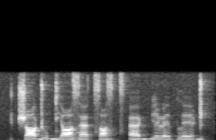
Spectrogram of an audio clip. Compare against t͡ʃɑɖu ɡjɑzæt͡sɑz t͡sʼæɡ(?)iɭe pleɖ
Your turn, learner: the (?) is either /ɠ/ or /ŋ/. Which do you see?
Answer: ɠ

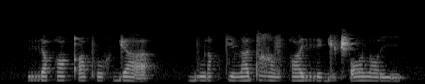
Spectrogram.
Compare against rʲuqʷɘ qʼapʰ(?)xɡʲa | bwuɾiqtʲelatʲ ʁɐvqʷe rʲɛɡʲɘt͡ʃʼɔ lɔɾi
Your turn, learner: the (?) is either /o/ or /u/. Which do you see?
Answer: o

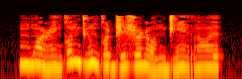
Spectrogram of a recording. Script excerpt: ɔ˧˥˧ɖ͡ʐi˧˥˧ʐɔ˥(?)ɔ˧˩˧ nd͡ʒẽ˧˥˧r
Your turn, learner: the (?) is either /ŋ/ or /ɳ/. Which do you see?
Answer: ɳ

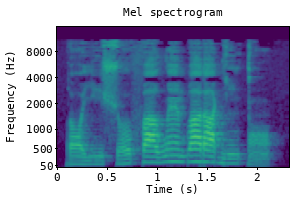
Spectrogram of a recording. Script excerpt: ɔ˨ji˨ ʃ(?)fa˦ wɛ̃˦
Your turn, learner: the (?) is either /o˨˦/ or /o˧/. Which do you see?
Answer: o˨˦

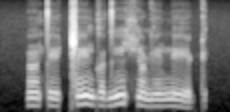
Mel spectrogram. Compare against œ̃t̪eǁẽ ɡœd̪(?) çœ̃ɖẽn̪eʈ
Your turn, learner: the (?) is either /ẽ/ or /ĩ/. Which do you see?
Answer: ĩ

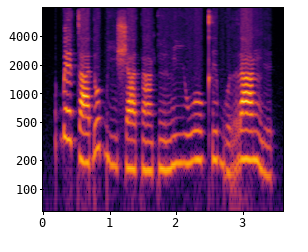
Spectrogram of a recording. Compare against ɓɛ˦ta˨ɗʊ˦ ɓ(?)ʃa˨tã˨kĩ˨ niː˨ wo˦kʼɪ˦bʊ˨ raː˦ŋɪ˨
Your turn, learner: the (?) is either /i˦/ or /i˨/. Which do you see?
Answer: i˨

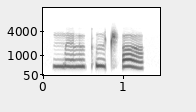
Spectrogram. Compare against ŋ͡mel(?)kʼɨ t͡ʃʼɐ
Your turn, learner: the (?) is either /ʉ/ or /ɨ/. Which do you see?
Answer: ʉ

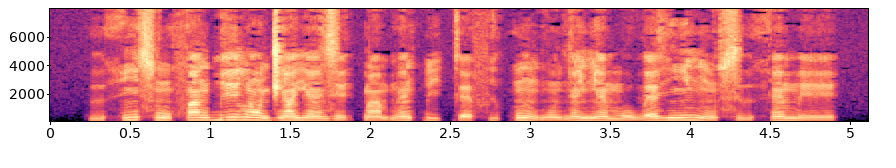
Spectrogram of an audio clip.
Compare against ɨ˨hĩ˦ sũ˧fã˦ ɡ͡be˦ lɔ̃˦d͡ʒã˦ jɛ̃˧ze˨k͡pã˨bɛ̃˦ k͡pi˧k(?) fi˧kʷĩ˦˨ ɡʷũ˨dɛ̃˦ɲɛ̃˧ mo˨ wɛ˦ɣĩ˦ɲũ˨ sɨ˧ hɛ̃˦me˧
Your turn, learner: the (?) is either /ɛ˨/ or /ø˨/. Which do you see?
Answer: ɛ˨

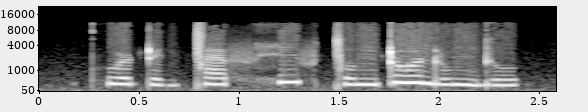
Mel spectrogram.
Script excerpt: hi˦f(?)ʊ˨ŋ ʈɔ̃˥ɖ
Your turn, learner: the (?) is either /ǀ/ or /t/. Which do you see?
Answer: ǀ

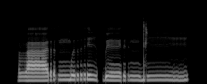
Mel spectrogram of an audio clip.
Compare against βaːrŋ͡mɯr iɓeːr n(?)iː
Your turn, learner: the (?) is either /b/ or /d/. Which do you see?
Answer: d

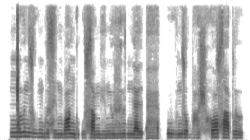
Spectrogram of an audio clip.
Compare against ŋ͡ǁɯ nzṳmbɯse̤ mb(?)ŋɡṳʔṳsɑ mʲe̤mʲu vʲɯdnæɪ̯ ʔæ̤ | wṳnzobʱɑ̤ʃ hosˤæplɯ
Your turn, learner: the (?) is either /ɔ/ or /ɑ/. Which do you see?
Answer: ɑ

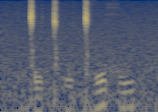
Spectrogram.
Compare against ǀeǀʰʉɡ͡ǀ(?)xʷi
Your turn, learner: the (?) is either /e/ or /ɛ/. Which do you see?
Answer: e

